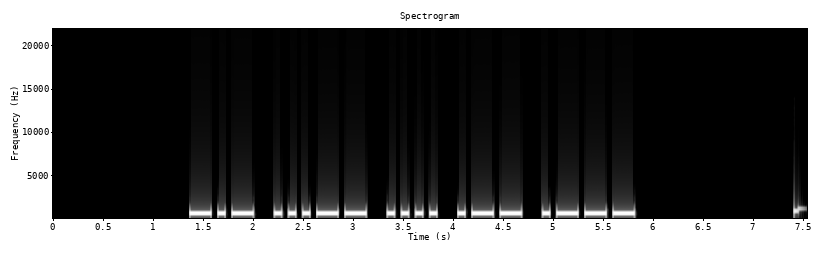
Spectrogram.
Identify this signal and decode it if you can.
Morse code, heard as a keyed tone, about 17 wpm, 700 Hz. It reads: K3HWJ
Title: USA Call Signs Repeated 3x 17wpm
